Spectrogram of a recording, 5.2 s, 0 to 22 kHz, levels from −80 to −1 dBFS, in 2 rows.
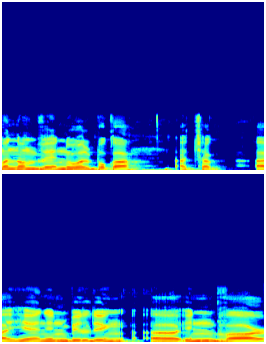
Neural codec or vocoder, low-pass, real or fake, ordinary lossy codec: none; 7.2 kHz; real; none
